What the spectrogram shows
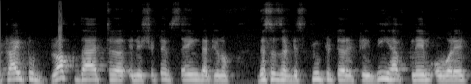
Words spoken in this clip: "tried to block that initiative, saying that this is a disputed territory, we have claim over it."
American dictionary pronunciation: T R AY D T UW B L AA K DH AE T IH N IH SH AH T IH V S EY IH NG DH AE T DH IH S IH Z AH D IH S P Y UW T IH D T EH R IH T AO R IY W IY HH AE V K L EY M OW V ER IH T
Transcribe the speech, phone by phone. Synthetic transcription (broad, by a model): T R AY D T UW B L AA K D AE T IH N IH SH AH T IH V S EY IH NG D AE T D IH S IH Z AH D IH S P Y UW T IH D T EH R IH T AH R IY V IY HH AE V K L EY M OW V ER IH T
